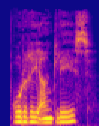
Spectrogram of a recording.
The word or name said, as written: broderie anglaise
